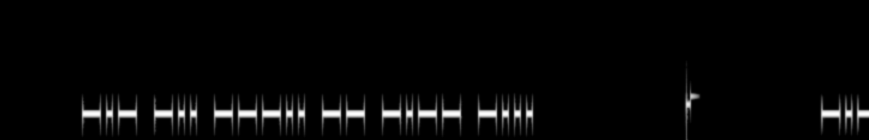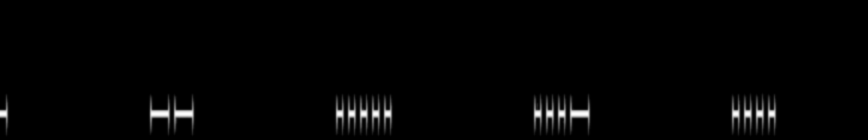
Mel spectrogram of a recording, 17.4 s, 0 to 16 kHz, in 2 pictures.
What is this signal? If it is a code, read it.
Morse code, heard as a keyed tone, about 20 wpm, spaced as for 9 wpm, 700 Hz. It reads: KD8MYB KM5VH
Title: USA Call Signs - 8x Character Spacing - 20wpm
